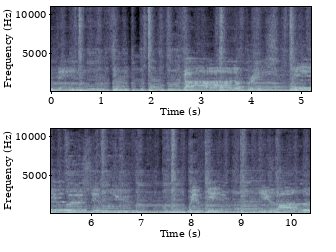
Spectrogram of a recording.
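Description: A man singing a slow song while strumming an acoustic guitar in a steady rhythm, his held notes wavering in pitch.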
